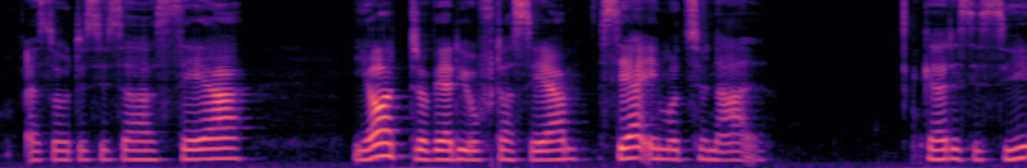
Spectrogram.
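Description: With an Austrian accent, a woman talks at a fairly slow pace in a monotone, flat intonation, leaving long, frequent pauses. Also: medium pitch for a woman. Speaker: podcaster. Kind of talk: personal monologue.

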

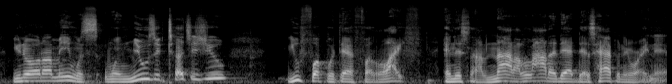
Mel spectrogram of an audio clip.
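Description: Here a man talks at a fairly quick pace with an American accent. His pitch is fairly high, and his intonation is lively. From Compton, Los Angeles. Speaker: rapper. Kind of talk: casual interview.

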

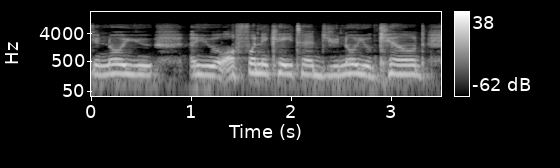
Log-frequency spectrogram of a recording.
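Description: A woman speaks in a dark, mellow tone. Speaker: preacher. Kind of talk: sermon. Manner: loud.

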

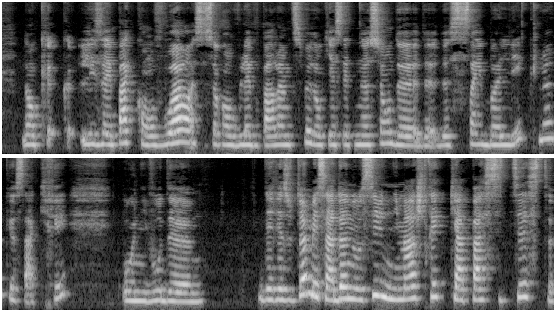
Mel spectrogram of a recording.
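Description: A woman at a moderate pace, somewhat breathy, her pitch fairly high with ordinary variation. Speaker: podcast co-host. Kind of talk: casual chat.

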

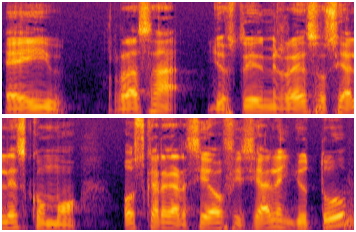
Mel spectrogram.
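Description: Fairly slow and very even in loudness, a man speaks in a Mexican accent with ordinary pitch variation. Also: medium pitch for a man. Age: 20s. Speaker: rapper. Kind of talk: casual interview.

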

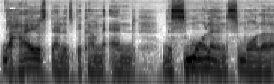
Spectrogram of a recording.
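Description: A man's dark, mellow voice with vocal fry and very wide pitch swings. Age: 30s. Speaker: podcast host. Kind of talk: casual monologue.

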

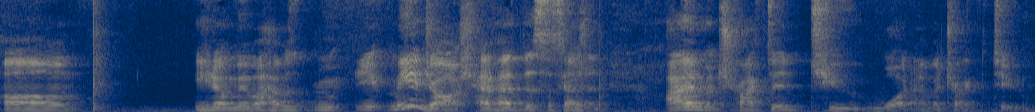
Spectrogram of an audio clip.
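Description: Over noticeable background noise and audible room echo, a man with an American accent talks at a very slow pace in a fairly high pitch, with ordinary pitch variation and big swings in loudness. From US South, New Orleans. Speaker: podcast co-host. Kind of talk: casual chat.

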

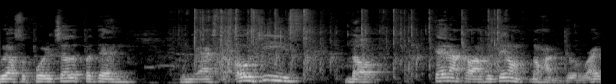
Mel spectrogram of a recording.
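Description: A man's voice at a fairly quick pace with ordinary pitch variation, audible room echo and noticeable background noise. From US, Tongan heritage. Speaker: podcast co-host. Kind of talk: casual chat.

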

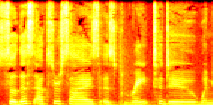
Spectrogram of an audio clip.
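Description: A woman's calm tone at a fairly slow pace amid noticeable background noise. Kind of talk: guided breathwork meditation. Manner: calm, steady, coaching cadence with rhythmic repeated cues.

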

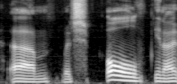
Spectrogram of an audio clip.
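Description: A man with an Australian accent at medium pitch, on a very clean recording with a silent background. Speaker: MMA podcast host. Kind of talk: solo casual commentary. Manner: halting with many fillers.

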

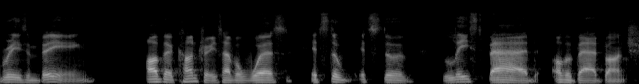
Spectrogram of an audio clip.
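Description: A man's fairly low voice with an Australian accent at a very slow pace, ordinary pitch variation, and a dry, close sound with no echo in a very clean recording with a silent background. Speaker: podcast host and bitcoin educator. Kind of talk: interview.

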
